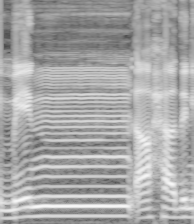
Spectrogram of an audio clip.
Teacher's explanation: مِنْ أَحَدٍ نون ساکن کے بعد حمزہ ہے تو یہاں اظہار کیجیے گا، غنہ نہیں کرنا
